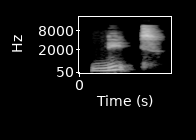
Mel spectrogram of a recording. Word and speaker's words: knit: do it birthday is k n is known as the silent k is letters are named K and N but when they're together they sound like um as in no knit not knowledge knife need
